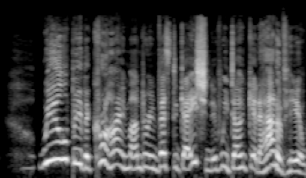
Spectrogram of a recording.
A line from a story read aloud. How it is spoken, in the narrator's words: wailed Dad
